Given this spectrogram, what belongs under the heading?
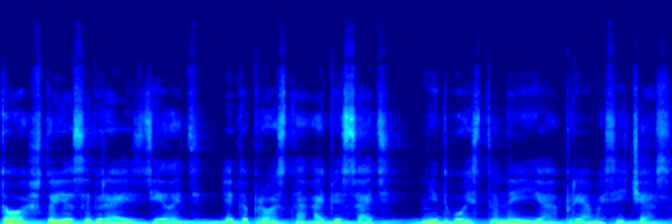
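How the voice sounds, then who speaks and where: Soft-spoken and at a very slow pace, a woman talks at a medium pitch with fairly even intonation and very even loudness, music playing in the background. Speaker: ASMR / meditation reader. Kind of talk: guided meditation reading. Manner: quiet, soft-spoken.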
